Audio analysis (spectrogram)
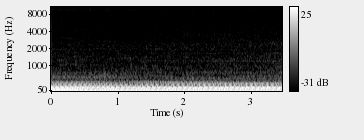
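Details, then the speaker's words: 2005 Subaru STI, rebuilt after a blown motor, first start with a new turbo; residual oil burning off the exhaust: steady, even low burble at idle with no ticks, rattles or whistles; healthy idle before a boost smoke test. "so we'll let it idle for a little bit and then we will take down the road and see if it does not smoke in boost anymore"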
